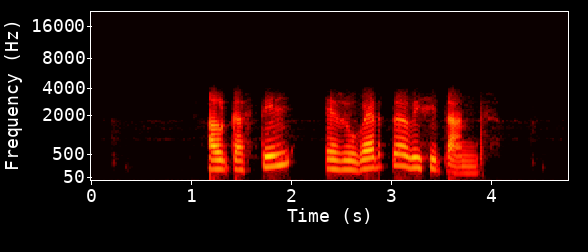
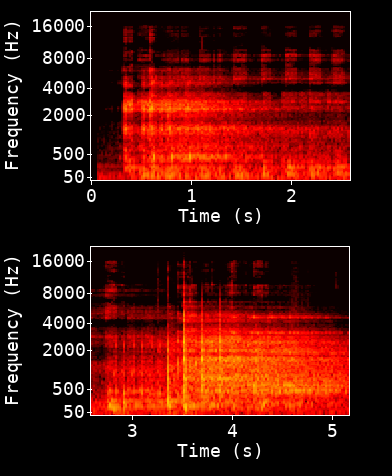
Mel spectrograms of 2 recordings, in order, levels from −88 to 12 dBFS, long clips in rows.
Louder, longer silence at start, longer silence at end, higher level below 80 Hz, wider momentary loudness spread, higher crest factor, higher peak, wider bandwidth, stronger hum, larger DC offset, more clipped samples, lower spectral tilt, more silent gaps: second, -29 LUFS vs -26 LUFS; first, 1.15 s vs 0.3 s; first, 0.95 s vs 0 s; second, -72 dBFS vs -48 dBFS; second, 9 LU vs 18 LU; about the same, 22 dB vs 24 dB; second, -10 dBFS vs -4 dBFS; second, 4.1 kHz vs 16.5 kHz; neither; neither; neither; first, -10 dB/octave vs -5 dB/octave; neither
